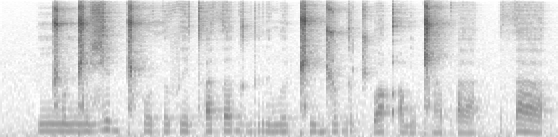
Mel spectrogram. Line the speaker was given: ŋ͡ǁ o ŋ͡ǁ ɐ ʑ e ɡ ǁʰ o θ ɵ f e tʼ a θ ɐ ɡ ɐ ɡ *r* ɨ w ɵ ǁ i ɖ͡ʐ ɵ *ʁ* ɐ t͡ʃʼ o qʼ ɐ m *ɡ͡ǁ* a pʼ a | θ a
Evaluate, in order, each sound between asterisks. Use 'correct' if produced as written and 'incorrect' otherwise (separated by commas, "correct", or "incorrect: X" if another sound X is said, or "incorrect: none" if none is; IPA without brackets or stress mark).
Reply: correct, incorrect: ɡ, correct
